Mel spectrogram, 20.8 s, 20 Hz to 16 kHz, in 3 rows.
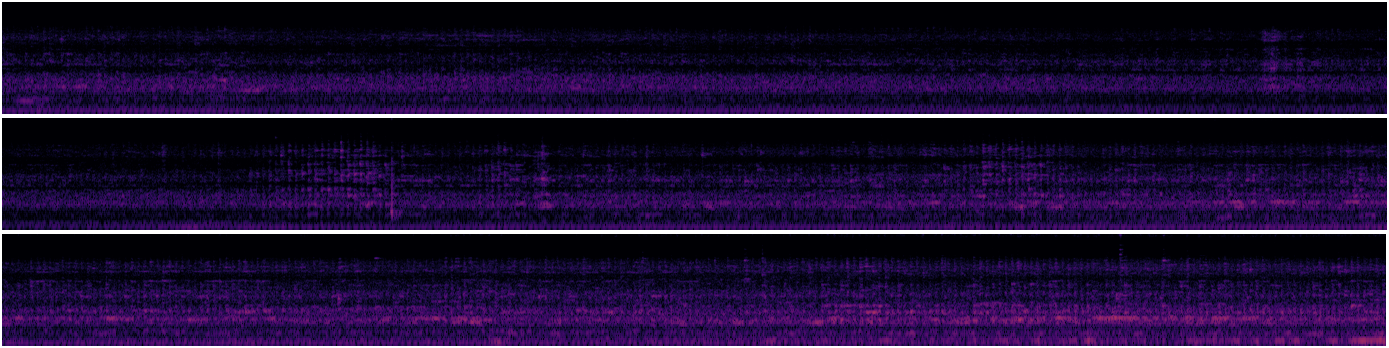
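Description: Swaraj 855 FE tractor's diesel engine running steadily while pulling a rotary tiller through a field. It grows louder over the second half as the tractor comes closer.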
